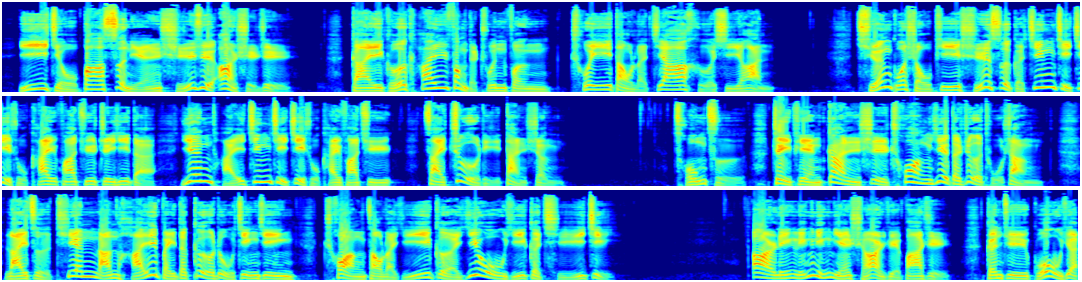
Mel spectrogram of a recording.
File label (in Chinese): 男, 国语男声配音; 烟台经济技术开发区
